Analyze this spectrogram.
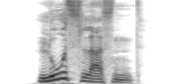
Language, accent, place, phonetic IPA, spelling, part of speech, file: German, Germany, Berlin, [ˈloːsˌlasn̩t], loslassend, verb, De-loslassend.ogg
- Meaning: present participle of loslassen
